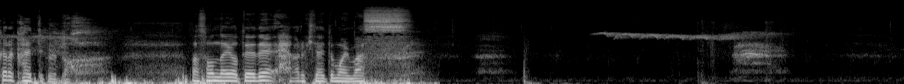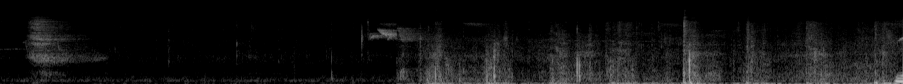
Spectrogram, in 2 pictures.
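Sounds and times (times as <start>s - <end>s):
forest bird whistling: 5.9s - 7.8s, 12.8s - 13.9s.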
